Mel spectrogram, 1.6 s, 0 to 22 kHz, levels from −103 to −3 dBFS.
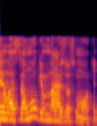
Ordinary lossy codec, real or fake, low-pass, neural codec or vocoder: AAC, 48 kbps; real; 7.2 kHz; none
